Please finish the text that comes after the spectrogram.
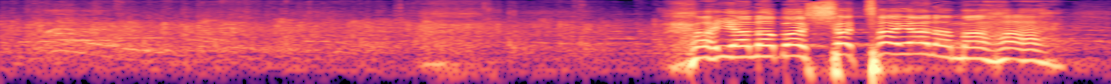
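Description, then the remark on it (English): A crowd claps their hands unto the Lord in worship, a steady, dense wash of hands, then a loud, strained voice rises over the clapping and carries on through the last couple of seconds. “Oh, clap your hands unto the Lord right now, all ye people.”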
